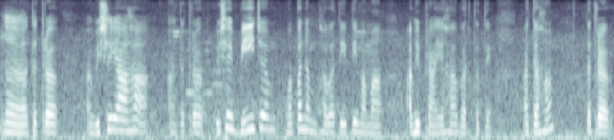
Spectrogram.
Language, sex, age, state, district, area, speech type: Sanskrit, female, 30-45, Karnataka, Dharwad, urban, spontaneous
